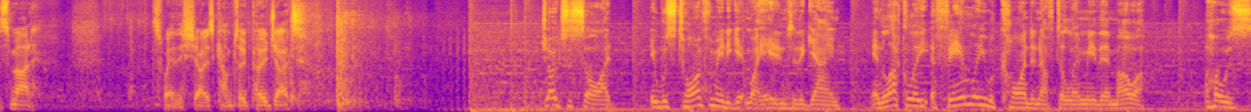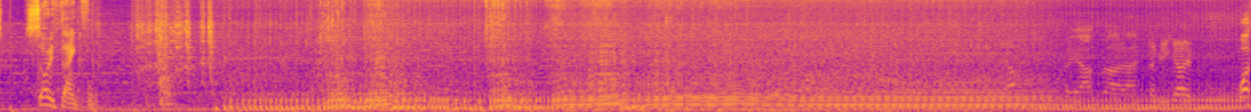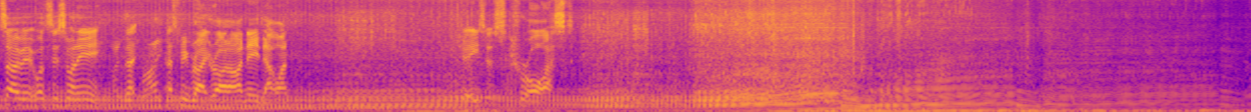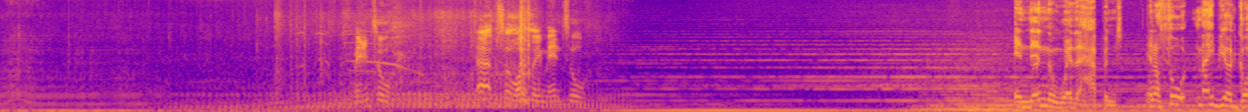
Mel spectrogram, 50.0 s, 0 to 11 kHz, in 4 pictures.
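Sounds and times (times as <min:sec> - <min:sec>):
lawn mower engine revving and idling: 0:05.3 - 0:43.8.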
